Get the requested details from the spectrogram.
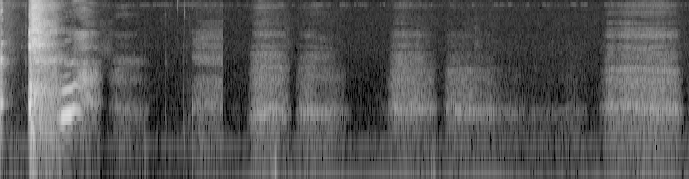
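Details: Female with a cold, sneezes indulged: one forceful sneeze, then a series of short, breathy, voiced gasps building toward another sneeze.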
